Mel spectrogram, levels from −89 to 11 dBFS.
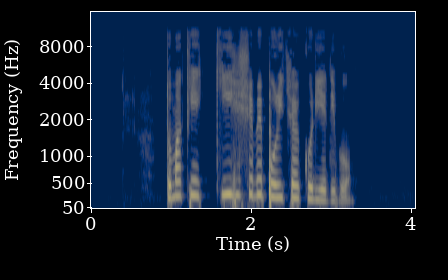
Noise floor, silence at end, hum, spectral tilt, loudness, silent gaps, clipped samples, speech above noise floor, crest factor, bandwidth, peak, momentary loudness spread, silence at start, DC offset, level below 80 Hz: -87 dBFS; 0.85 s; none; -6 dB/octave; -27 LUFS; none; under 0.1%; 60 dB; 26 dB; 11.5 kHz; -2 dBFS; 9 LU; 0.95 s; under 0.1%; -58 dBFS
